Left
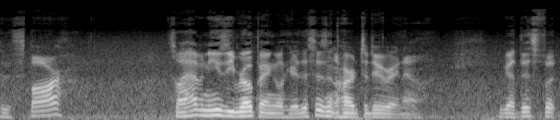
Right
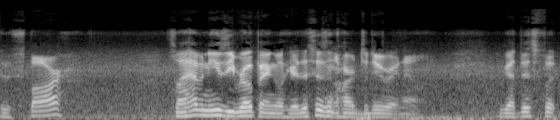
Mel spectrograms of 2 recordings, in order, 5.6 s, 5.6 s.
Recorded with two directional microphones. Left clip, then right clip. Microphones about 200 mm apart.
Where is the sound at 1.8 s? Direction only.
5° left (ahead or behind).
